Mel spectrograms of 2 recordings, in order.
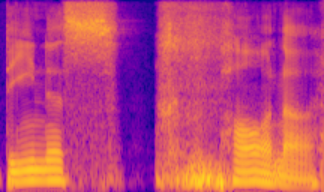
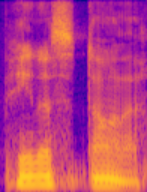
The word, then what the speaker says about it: Dinas Pauna: And just to say, to go with the pronunciation of his name, it looks like Dinas Pauna. If you're looking for the spelling to figure out how you spell his name, that's kind of, if phonetically, I just told you his name. – Penis Donna. – No. – No. Oh, backwards. Sorry. – I love the helmet. No. Dinas Pauna, like penis sauna.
